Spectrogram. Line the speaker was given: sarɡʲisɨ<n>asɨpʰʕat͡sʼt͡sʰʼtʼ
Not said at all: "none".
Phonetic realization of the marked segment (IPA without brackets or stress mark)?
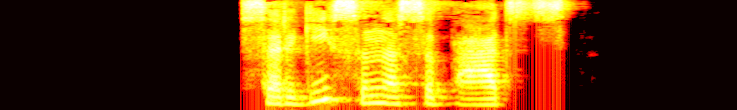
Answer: n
